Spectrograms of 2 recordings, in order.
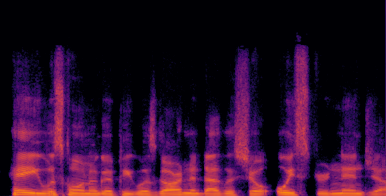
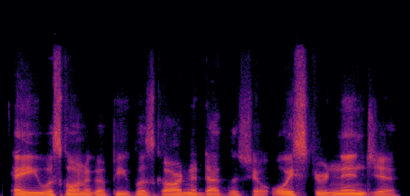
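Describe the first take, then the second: First: It is said in a lively, excited voice. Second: It is said in a calm, even voice. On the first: "Can you hear the excitement in my voice?" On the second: "was it professional?"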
